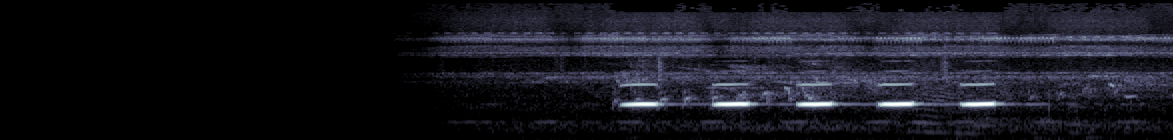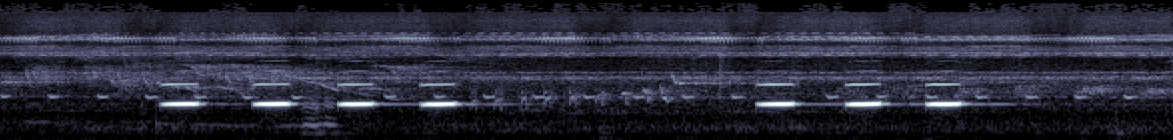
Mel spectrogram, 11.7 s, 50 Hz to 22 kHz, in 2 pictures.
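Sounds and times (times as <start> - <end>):
white-spotted flufftail hooting call in Uganda: 3.1 - 5.1, 6.6 - 8.4, 9.6 - 11.0.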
